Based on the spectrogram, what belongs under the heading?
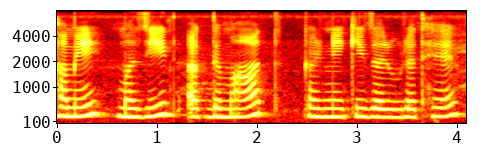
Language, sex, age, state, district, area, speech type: Urdu, female, 18-30, Bihar, Gaya, urban, spontaneous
